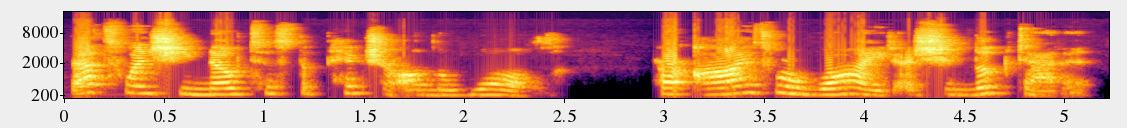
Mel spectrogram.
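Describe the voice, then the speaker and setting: A young adult woman reads scripted dramatic narration for a story in a high, husky voice at normal speed. She is off the microphone in a distant, echoey home recording, with soft music in the background.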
